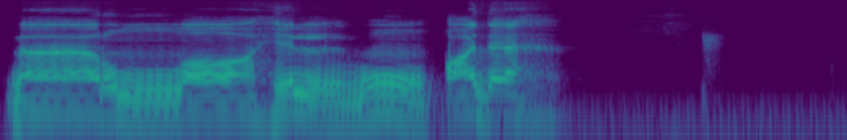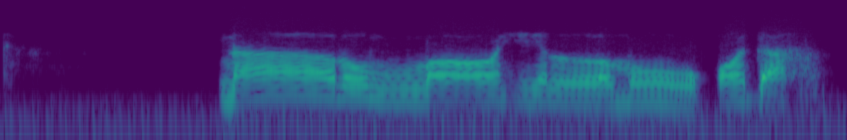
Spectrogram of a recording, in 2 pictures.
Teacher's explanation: hil lam tidak dibaca memantul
